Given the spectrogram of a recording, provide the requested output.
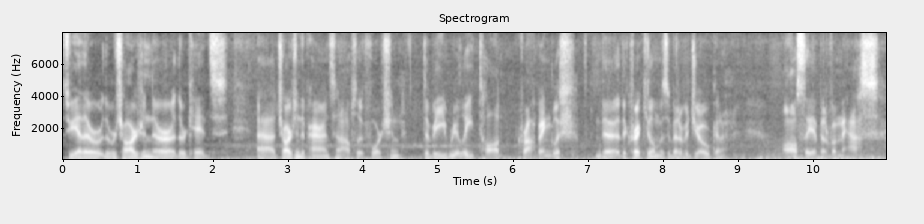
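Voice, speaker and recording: Speaking fairly quickly with a Northern Irish accent, a man uses a fairly low pitch, a bright, sharp tone and fairly even intonation. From Northern Ireland. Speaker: former English teacher. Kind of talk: casual talk to camera. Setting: outdoors.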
